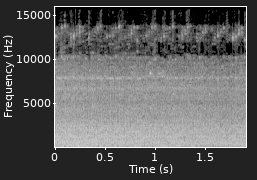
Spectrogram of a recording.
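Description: A car engine idles evenly after an injector misfire clears, giving a steady, smooth broadband hum with no audible stumbles, close by and with no talk.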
